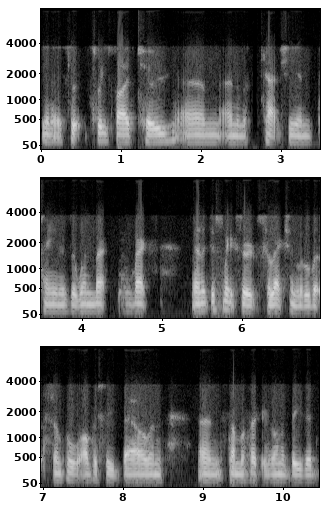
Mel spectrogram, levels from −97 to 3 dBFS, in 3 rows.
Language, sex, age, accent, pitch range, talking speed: English, male, 50-69, British, 95-110 Hz, 220 wpm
